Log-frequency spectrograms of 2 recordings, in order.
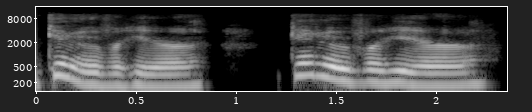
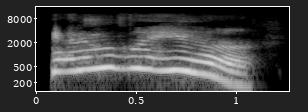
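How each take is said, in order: First: Casual, unhurried call to a dog; mock-calm call, no alarm at all. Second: High, loud, frantic holler; panicked shouted command; urgent yell. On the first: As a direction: imitate someone calling a dog with no urgency. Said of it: "Very calm, not like the dog is about to take my life". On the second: Retold or imitated. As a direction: yell it in alarm, reenacting a dog attack. Acted urgent yell, against calm take.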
